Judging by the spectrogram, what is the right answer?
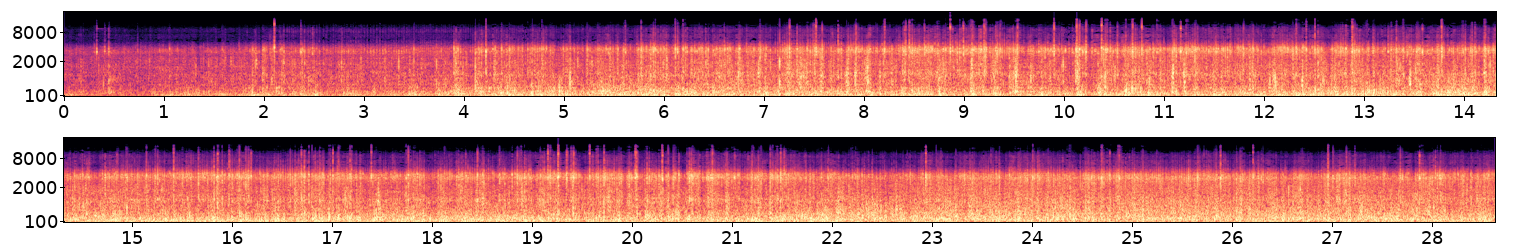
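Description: Mountain bike riding over a rocky gravel trail: tyres crunching on loose stones, with frequent small knocks and rattles from the bike and camera mount and wind buffeting the microphone. It rises in level over the first few seconds.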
